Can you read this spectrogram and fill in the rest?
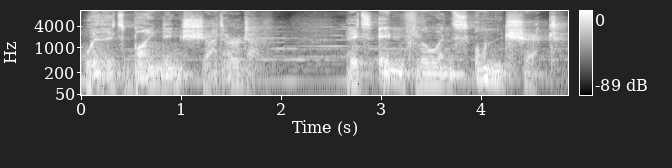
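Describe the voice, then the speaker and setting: An actor playing a blunt, gruff dwarf explorer in a fantasy game cinematic, dramatic and foreboding over music. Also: male voice, sits low, slow, bright, forceful tone, full character voice. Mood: ominous warning.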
